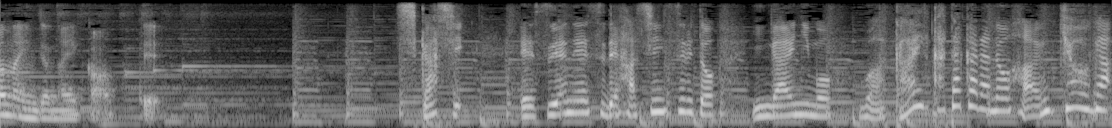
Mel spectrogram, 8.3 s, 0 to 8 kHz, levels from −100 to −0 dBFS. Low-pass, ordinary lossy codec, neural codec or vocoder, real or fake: 7.2 kHz; none; none; real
